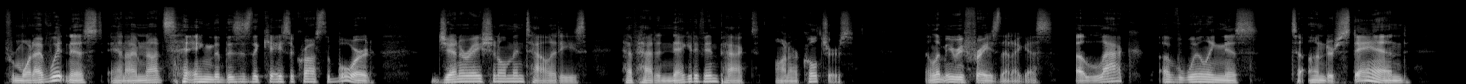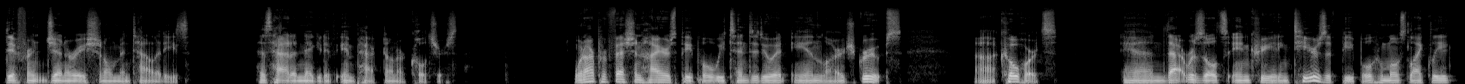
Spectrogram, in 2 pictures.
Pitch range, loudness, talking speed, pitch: 85-120 Hz, -21 LUFS, 155 wpm, 95 Hz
